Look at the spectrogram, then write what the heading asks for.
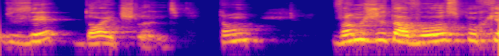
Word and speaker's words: Davos: Eu prefiro Davos, eu acho que é a pronúncia, que seria a pronúncia em português de Davos. Davos é como se fala em alemão, então é a mesma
